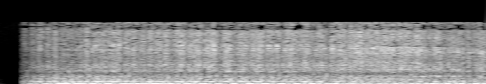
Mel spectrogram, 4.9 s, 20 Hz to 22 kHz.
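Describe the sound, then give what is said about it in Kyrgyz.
KAMAZ trucks idle while queuing at the Kara-Keche coal mine in Kyrgyzstan, a loud, unbroken low engine rumble that starts abruptly and holds steady throughout. “Каракечеде көмүр алганы келген КАМАЗдар ар кандай себептерден улам 10-20 күндөп, айрым учурда бир айга чейин туруп калат.”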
